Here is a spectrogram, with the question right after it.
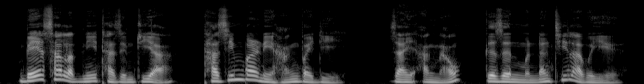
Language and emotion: Bodo, happy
